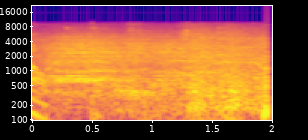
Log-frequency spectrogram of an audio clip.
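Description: Arena crowd noise during live basketball play, with a ball being dribbled on the hardwood court.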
